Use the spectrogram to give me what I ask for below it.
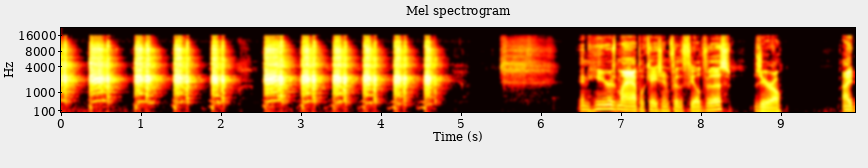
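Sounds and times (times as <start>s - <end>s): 
duck call sounding a bouncing hen sequence of raspy quacks: 0.0s - 4.9s
speech: 6.5s - 9.1s.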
